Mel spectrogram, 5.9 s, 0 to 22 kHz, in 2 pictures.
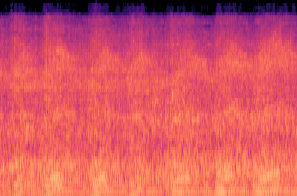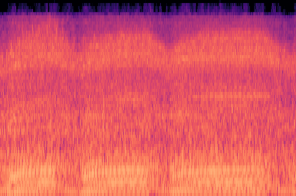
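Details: Stihl FS100 4-Mix brushcutter after service (new fuel filter, air filter and spark plug, valves and throttle cable adjusted), on fresh 50:1 fuel with Stihl HP Super oil: revs up and drops back cleanly about once a second with no stumbling. Running normally.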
